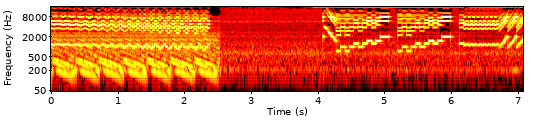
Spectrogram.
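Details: Galaxian arcade PCB #3: player one start jingle tones pitched noticeably too high; fixed by replacing 4066 analog switch at 7R in the sound circuit; off-pitch sound tones.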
